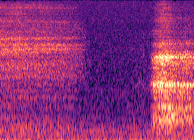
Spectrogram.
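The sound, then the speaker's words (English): A deep breath, drawn audibly as soft, airy hissing that swells louder and brighter near the end, with no talking. “Step two is take a deep breath.”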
